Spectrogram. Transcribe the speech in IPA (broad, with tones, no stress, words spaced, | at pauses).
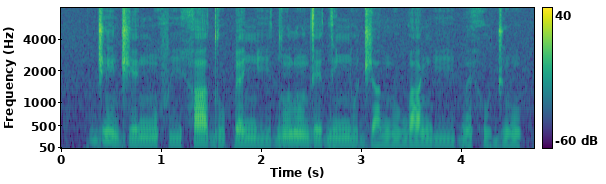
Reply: d͡ʒĩ˦˨d͡ʒe˨ŋũ˨ fi˨ha˧ du˨ɓɛ˧ɲiː˨ dũ˦lũ˦de˧dĩ˧ ɲu˦d͡ʒa˨nu˨ wa˧ŋiː˧ bɛ̃˧hu˨d͡ʒũ˦˨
